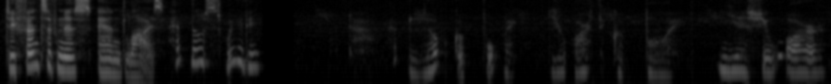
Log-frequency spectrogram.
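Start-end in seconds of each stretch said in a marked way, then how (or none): 1.7-2.6 much higher sweet pet voice; high cooing to the cat. Real, not acted. Greeting cat. 4.1-8.3 soft whispered praise; whispering to the cat. Real, not acted.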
